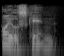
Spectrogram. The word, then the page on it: oilskin: British English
